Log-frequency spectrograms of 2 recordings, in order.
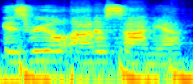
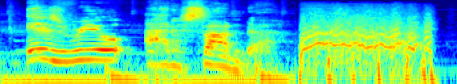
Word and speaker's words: Israel Adesanya: It's pronounced Israel Adesanya. There you go. Thank you, Siri. It's pronounced Israel Adesanya.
